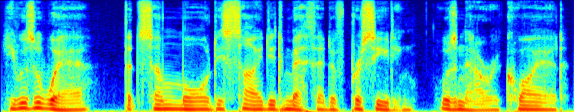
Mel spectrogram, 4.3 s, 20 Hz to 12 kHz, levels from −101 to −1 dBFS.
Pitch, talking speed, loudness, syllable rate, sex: 110 Hz, 180 wpm, -20 LUFS, 5.8 syllables/s, male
